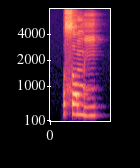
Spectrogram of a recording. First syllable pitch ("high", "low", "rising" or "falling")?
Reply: high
